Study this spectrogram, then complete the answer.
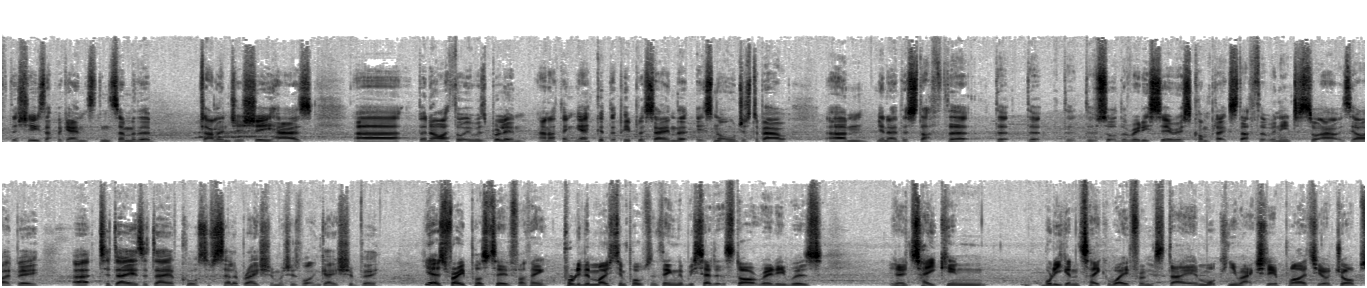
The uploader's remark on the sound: At IAB UK’s Engage. Recorded on-site at the Barbican.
